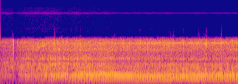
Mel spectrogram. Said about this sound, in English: Is he snoring? No, it's more of a guttural noise. I think he's snoring. No?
